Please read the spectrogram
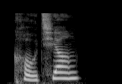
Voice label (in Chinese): "口腔", Chinese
